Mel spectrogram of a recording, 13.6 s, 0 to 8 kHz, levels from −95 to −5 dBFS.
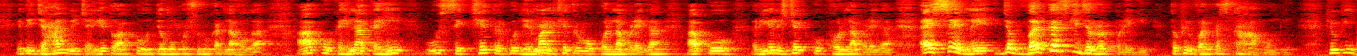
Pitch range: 120-155 Hz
